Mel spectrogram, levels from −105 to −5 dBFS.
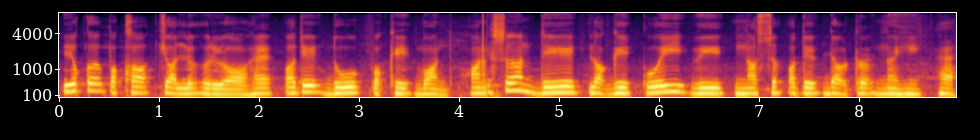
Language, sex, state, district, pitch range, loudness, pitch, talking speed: Punjabi, male, Punjab, Kapurthala, 140-160 Hz, -13 LUFS, 150 Hz, 135 wpm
